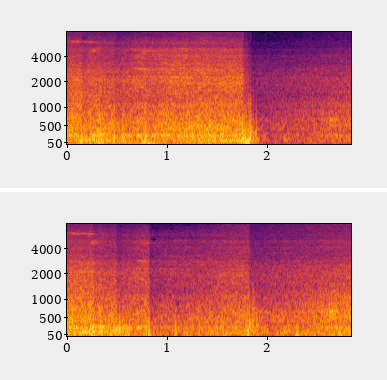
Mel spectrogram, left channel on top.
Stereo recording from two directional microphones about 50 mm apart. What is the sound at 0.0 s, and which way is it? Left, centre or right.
Train, left.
